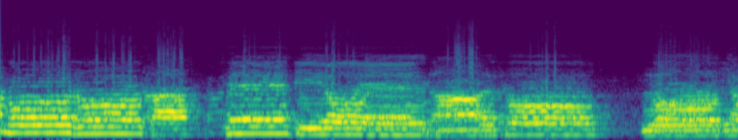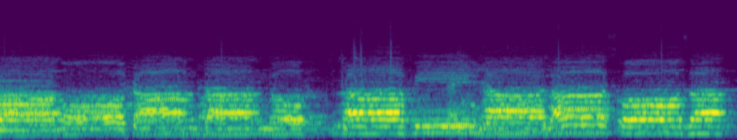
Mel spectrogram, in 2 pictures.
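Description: Voices singing a slow Italian hymn to the Virgin Mary, long held notes phrase by phrase, with a short breath break about eight seconds in.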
